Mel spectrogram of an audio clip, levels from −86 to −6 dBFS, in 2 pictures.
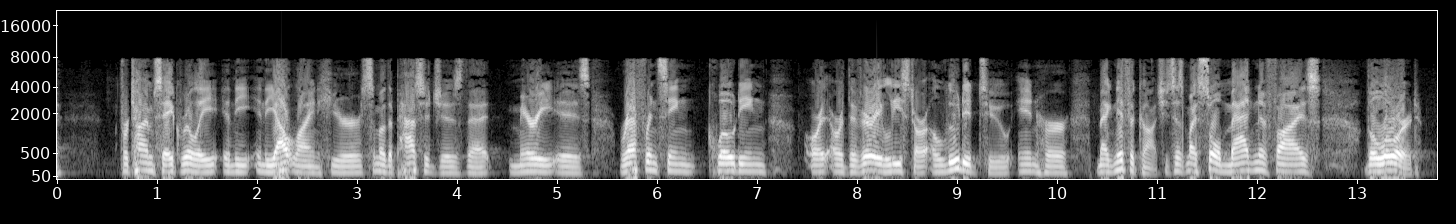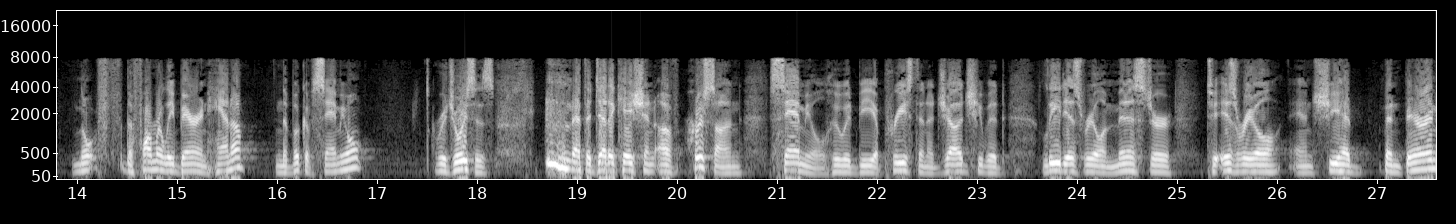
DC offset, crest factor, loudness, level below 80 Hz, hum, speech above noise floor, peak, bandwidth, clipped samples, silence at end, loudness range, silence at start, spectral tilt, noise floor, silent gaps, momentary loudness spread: under 0.1%; 14 dB; -13 LUFS; -42 dBFS; none; 39 dB; 0 dBFS; 8.2 kHz; under 0.1%; 0 s; 3 LU; 0 s; -4.5 dB/octave; -52 dBFS; none; 11 LU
